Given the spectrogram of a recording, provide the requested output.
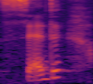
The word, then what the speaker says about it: said: at the party okay please be careful of your pronunciation with the word said a lot of people I've heard use S S is not correct so please use said it sounds like s d the pronunciation uh but it's said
